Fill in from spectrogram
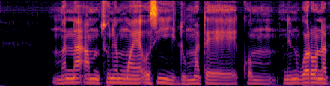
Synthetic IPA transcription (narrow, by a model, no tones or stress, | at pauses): manːaʔamsunimojaʔosidumːatekomninwaɾona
